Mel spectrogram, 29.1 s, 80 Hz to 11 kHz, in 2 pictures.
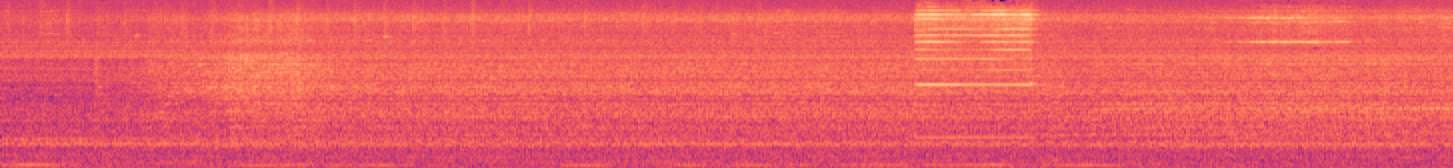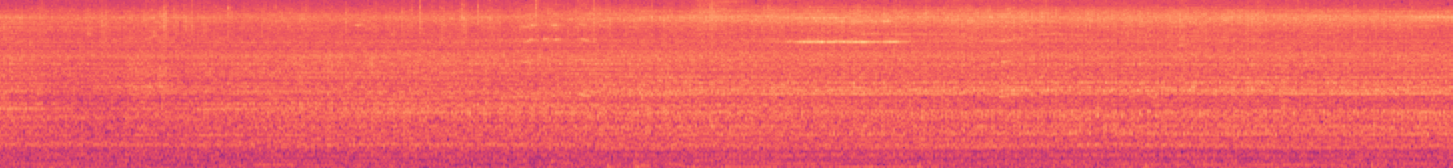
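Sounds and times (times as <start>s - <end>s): loud horn blast: 9.1s - 10.7s
diesel engine running: 10.3s - 12.4s, 13.2s - 29.0s.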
